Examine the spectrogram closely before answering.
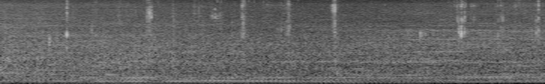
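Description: A steady low mechanical hum, like a running engine or traffic, with about six short sharp clicks and crackles scattered through it.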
